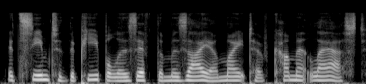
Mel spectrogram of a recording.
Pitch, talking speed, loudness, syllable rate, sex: 185 Hz, 230 wpm, -18 LUFS, 4.8 syllables/s, female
